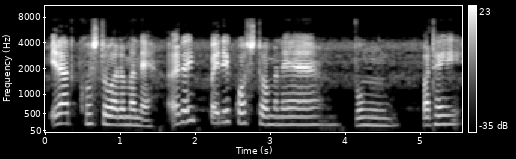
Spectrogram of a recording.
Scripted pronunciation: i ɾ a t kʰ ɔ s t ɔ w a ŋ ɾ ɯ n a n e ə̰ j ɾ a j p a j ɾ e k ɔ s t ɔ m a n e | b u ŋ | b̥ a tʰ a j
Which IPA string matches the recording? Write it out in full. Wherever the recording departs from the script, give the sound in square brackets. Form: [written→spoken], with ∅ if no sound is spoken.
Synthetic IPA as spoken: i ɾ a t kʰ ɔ s t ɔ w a [ŋ→∅] ɾ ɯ [n→m] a n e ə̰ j ɾ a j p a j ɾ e k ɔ s t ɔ m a n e | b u ŋ | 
